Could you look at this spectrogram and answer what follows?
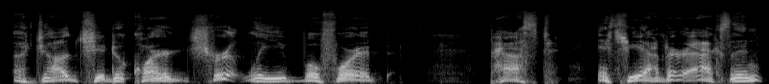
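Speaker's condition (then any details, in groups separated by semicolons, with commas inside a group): Spinocerebellar ataxia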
